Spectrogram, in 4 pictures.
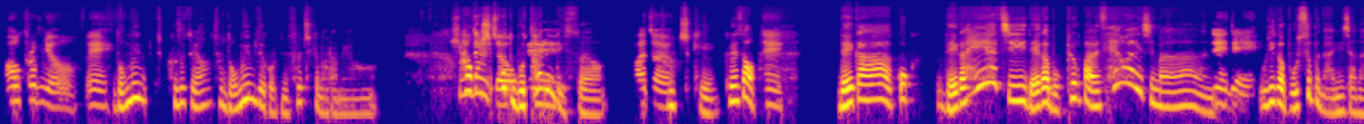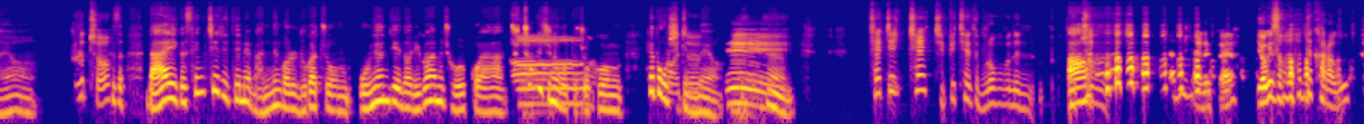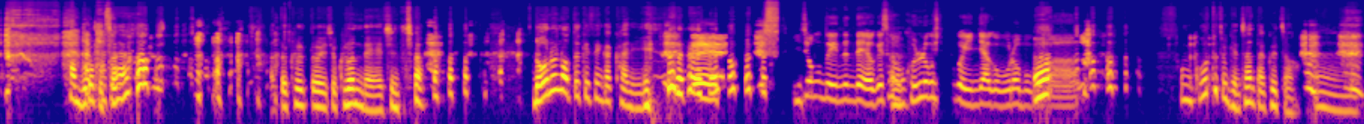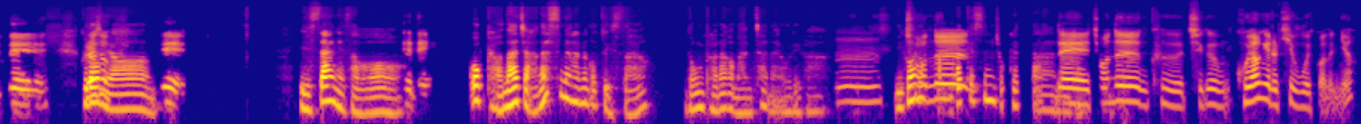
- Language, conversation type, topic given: Korean, unstructured, 5년 후 당신은 어떤 모습일까요?
- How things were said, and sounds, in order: other background noise; distorted speech; tapping; laughing while speaking: "아"; laugh; laughing while speaking: "물어볼까요?"; laugh; laugh; laughing while speaking: "진짜"; laugh; laughing while speaking: "생각하니?"; laugh; laughing while speaking: "어"; laugh; laugh; static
